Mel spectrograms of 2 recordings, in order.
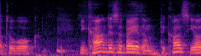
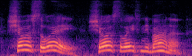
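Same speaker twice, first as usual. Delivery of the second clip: higher, louder imitating eager students begging; mock pleading; 7 semitones higher, 4 dB louder than usual. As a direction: beg for the easy way, half in jest. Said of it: "so we say".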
